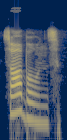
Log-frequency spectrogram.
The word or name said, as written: sawbones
